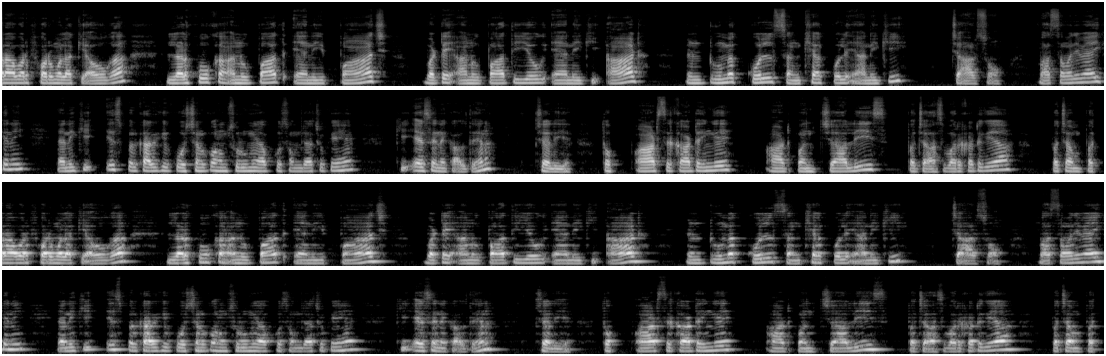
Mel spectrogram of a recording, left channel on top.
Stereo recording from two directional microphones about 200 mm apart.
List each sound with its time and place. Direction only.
0.0 s speech: 40° left (ahead or behind)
